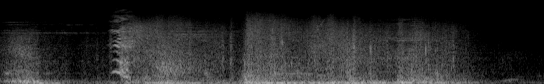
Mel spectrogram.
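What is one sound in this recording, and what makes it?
Magic blasts and sword strikes crash in a fast fight.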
